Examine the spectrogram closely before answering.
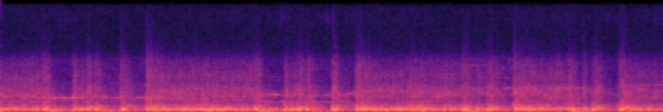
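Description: Military band march music with a steady bass drum beat under held brass-like notes.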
